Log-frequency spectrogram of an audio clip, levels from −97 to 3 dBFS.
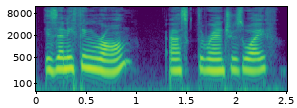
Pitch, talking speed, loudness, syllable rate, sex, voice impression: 240 Hz, 165 wpm, -16 LUFS, 5.9 syllables/s, female, very feminine, adult-like, slightly fluent, intellectual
